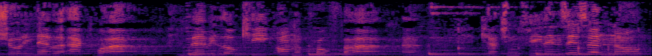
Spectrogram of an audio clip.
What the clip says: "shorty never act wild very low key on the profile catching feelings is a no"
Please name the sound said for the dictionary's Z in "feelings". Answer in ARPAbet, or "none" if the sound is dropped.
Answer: Z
